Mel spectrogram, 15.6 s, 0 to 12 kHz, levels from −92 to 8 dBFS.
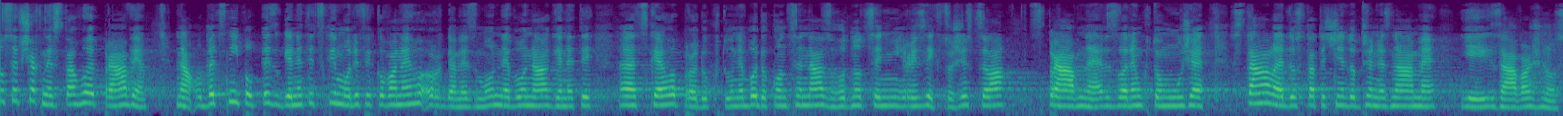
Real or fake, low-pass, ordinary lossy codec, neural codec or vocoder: real; 10.8 kHz; AAC, 32 kbps; none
